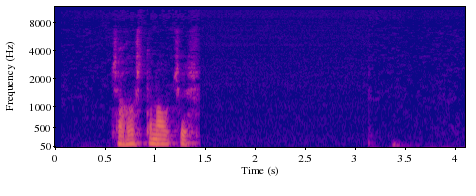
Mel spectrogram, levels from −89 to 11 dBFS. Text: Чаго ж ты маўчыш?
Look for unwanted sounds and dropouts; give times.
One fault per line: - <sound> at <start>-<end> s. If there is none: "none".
none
